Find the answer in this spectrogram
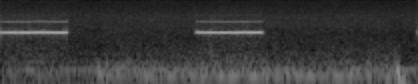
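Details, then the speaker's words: Simulated TV-drama audiometry: two pure, steady beeps under half a second each with quiet gaps, a sample tone through earphones for a man before the hearing test; audiometer test tone. "first a set of earphones is adjusted to the patient's ears and he is asked to listen carefully a sample tone is given him like this"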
